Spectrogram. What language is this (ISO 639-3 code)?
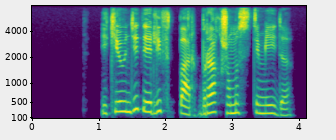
kaz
